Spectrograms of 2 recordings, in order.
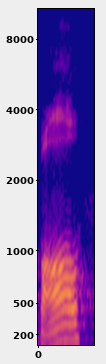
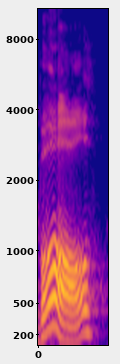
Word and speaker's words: Baal: She worshipped or would have worshipped a god called Baal. Maybe some of you know, actually it's properly pronounced Baal, but we won't get into what a glottal stop is. This god Baal was worshipped for, hundreds and thousands of years.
